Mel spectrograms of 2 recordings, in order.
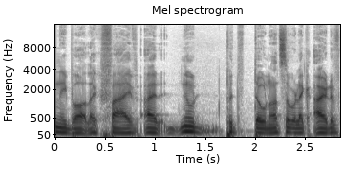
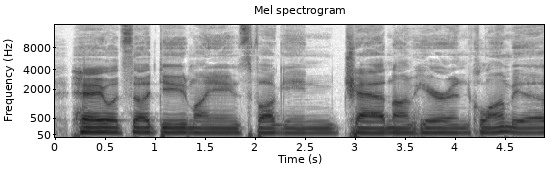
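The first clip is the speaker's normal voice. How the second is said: slow, sarcastic, too-cool hipster host voice. Retelling a reporter's intro: imitating a hipster reporter. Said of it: "hipster as fuck, they were like".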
